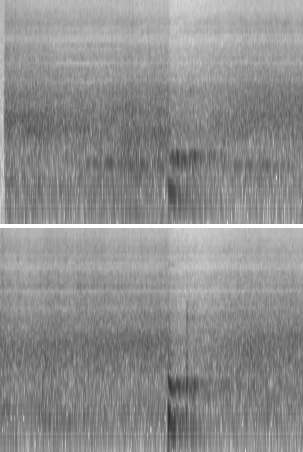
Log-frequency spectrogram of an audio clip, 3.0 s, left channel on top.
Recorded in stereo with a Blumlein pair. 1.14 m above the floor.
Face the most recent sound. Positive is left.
turn(degrees=-50)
